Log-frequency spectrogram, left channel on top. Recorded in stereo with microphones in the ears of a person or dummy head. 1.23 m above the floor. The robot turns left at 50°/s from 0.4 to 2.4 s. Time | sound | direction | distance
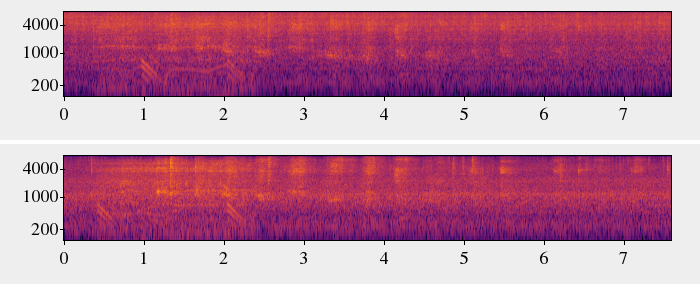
1.1 | chewing | 50° right (ahead or behind) | 1.0 m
